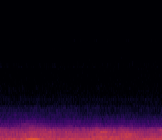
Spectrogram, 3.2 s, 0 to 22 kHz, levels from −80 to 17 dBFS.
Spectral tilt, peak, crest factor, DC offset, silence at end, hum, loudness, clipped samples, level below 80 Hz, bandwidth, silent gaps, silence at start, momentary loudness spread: -9 dB/octave; -14 dBFS; 14 dB; under 0.1%; 0 s; none; -28 LUFS; under 0.1%; -42 dBFS; 8.6 kHz; none; 0 s; 6 LU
